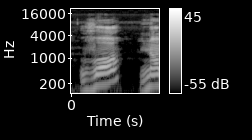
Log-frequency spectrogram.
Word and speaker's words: वनः: ठीक है, जैसे कि यहाँ पे देखिए व न में अह की मात्रा है ना, तो हम लोग अह की मात्रा को आधा ह के रूप में उच्चारण करते हैं, वनः।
